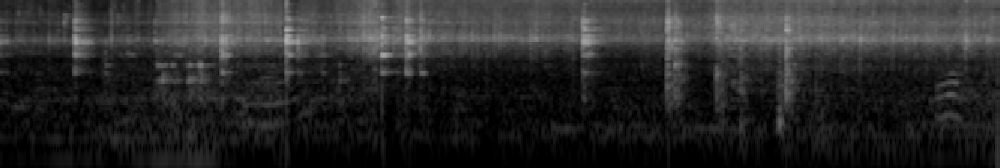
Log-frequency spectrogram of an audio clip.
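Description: Chopped garlic sizzling in hot olive oil in a metal wok, with a spatula clicking and scraping against the pan as it is stirred. Chopped onion goes in partway through.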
